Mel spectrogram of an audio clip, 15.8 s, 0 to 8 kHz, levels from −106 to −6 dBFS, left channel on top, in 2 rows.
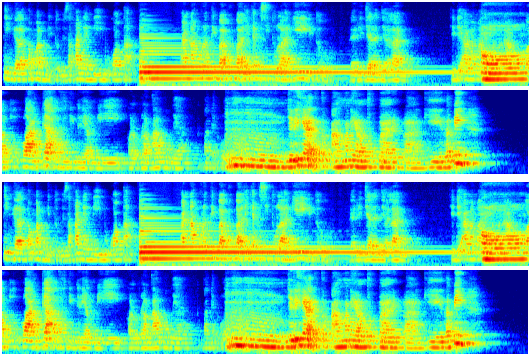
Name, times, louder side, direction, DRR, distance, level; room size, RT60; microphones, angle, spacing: voice 1, 0.0-1.9 2.7-4.9 5.2-6.0 6.7-10.6 11.2-11.3, right 1 dB, 65° right, -2 dB, 1.1 m, -33 dB
Guitar, 2.1-7.0, right 2 dB, 40° right, 0.5 m, -26 dB
voice 2, 7.2-7.8 11.2-15.0, right 1 dB, ahead, -8 dB, 1.2 m, -23 dB
3.2 x 2.1 x 2.2 m, 0.72 s
head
